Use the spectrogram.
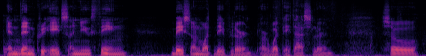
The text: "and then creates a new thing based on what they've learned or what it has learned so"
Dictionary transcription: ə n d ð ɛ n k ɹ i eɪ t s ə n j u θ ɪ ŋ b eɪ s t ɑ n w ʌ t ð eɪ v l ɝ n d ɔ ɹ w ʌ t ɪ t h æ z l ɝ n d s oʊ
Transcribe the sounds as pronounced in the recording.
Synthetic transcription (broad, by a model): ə n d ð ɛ n k ɹ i eɪ t s ə n j u θ ɪ ŋ b eɪ s t ɑ n w ʌ t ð eɪ v l ɝ n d ɔ ɹ w ʌ t ɪ t h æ s l ɝ n d s oʊ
